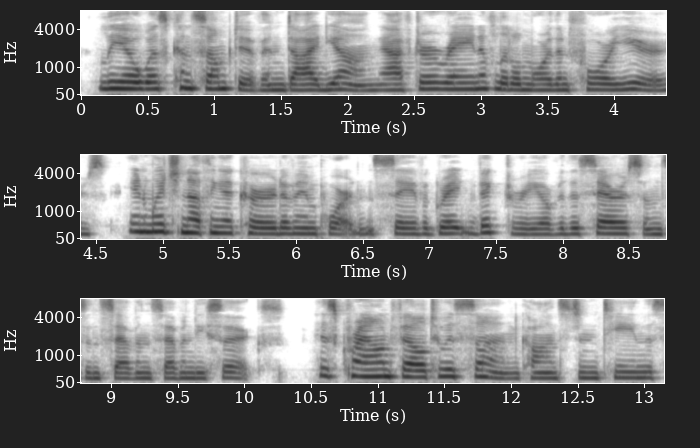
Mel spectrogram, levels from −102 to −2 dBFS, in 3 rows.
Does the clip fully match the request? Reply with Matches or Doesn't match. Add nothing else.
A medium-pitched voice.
Doesn't match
